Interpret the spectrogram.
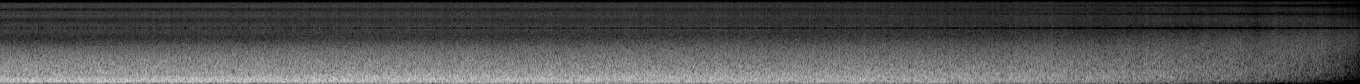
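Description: Throughout the clip there is imaging from sample-and-hold upsampling. The sound was raised from an 11 kHz rate to 44.1 kHz by repeating each sample with no smoothing filter, so a mirrored copy of the original band appears from about 5.5 to 11 kHz, roughly 22 dB below the signal. It is heard as a metallic fizz that rises and falls with the sound itself. Unlike aliasing, which folds content down into unrelated tones, this fizz mirrors the real band upward.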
